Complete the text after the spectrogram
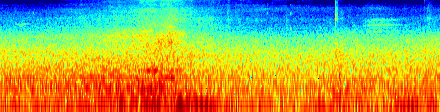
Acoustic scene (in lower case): street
